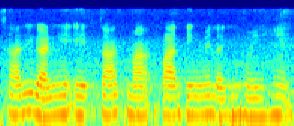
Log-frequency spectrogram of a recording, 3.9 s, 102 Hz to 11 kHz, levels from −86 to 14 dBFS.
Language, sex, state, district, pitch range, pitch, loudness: Hindi, female, Chhattisgarh, Raigarh, 150-160 Hz, 155 Hz, -17 LUFS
